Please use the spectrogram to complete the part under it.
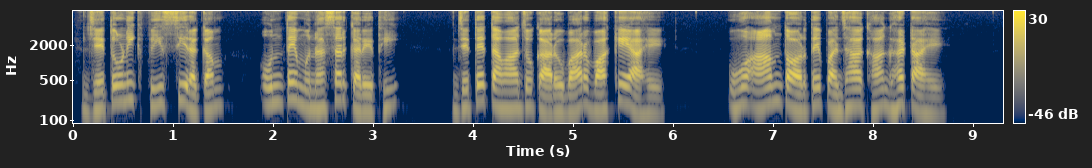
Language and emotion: Sindhi, neutral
